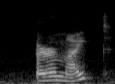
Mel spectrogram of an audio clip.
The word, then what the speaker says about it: Piramite: i'm going to uh there's a lot of pronunciation for my name in french or english but i can say in english vermite this is my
